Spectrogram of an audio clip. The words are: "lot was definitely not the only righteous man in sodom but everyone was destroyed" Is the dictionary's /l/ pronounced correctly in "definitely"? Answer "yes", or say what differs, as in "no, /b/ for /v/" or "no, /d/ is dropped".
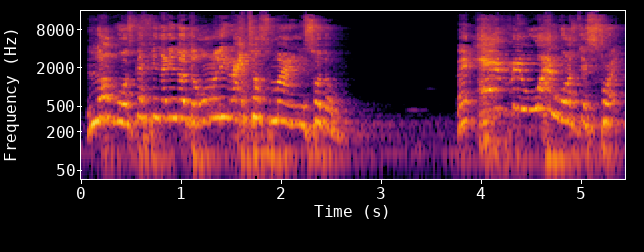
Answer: no, /l/ is dropped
